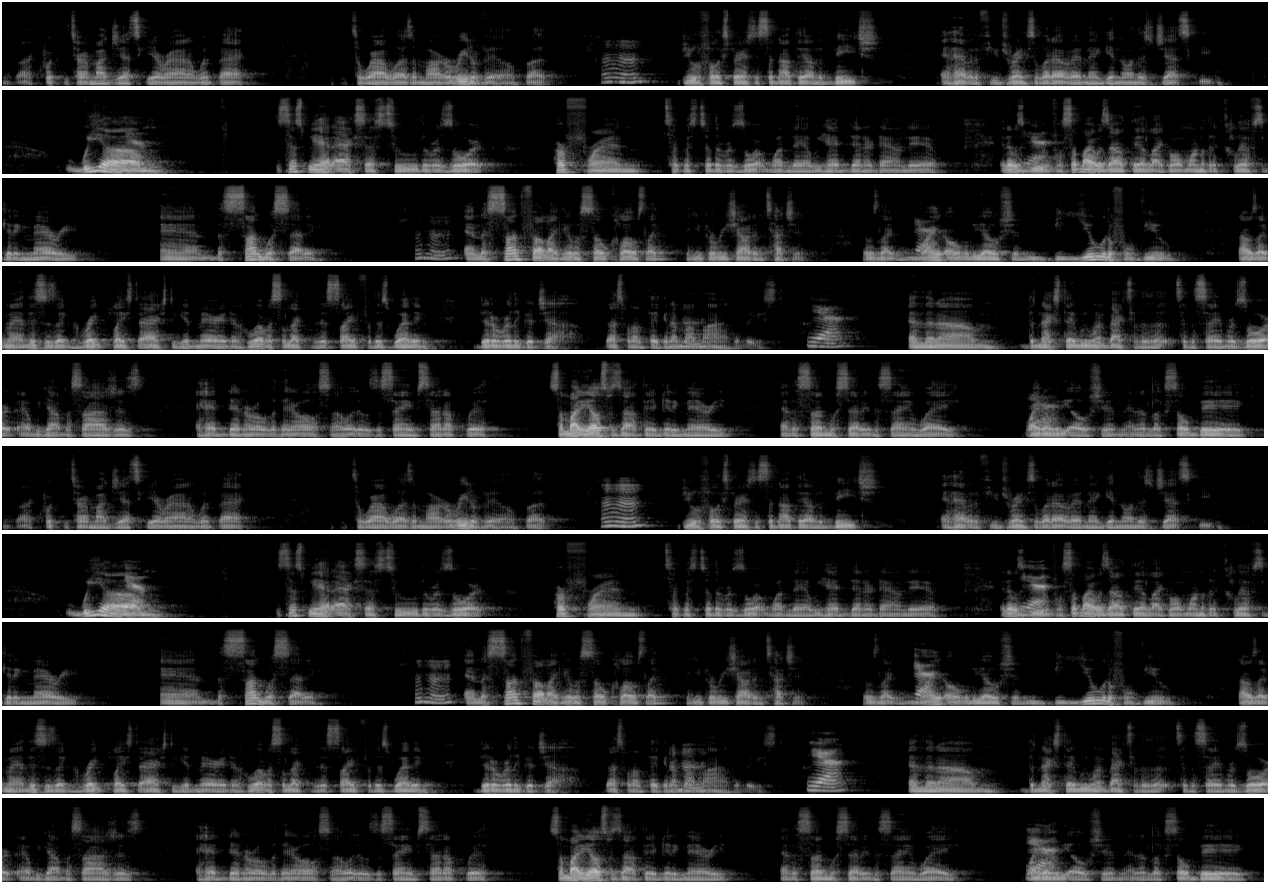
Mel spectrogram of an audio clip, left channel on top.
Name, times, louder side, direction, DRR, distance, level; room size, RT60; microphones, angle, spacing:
voice 1, 0.0-2.4 3.5-5.4 6.8-8.8 9.4-12.1 13.3-14.3 15.4-17.5 18.2-22.0 22.3-26.1 26.9-28.5 29.9-33.4 33.9-37.0 37.7-42.3 42.7-43.7 44.0-45.7 47.0-52.1 52.6-55.5 56.1-57.9 58.4-60.2 60.9-63.1, left 1 dB, 10° left, 0.3 m, -29 dB
voice 2, 6.0-6.4 13.9-14.1 22.8-23.2 29.4-29.8 34.4-34.7 44.7-45.1 46.0-46.4 60.9-61.2, right 5 dB, 75° right, 0.5 m, -31 dB
18.5 x 12.0 x 2.4 m
head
